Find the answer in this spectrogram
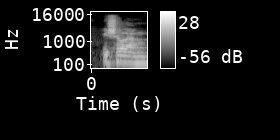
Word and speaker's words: Michelin: Ya, pengucapannya gitu tuh katanya, Michelin. Yang benar Michelin.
